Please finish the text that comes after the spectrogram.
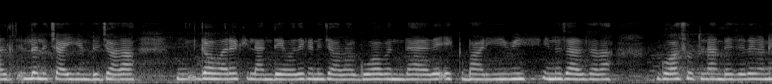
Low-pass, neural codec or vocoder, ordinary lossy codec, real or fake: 7.2 kHz; none; none; real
